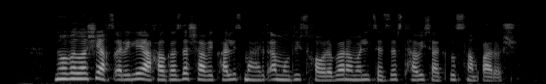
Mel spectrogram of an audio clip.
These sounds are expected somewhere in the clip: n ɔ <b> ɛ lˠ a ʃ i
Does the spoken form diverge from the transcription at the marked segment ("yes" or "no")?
yes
